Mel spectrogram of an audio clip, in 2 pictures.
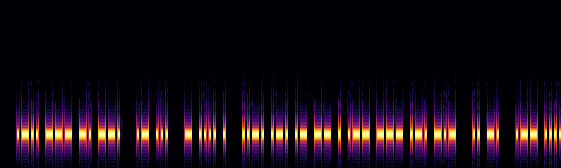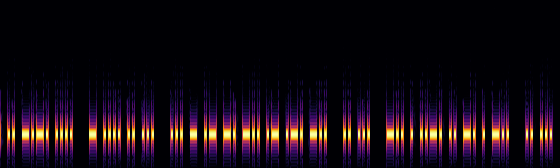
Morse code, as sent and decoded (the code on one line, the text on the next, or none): .-.. --- -. --. / .- ... / - .... / ..-. .-. .- -- . .-- --- .-. -.- / .. -. / .-- .... .. -.-. .... / - .... .. ... / ... - .- -. -.. .- .-. -.. / .. ... / -.. ..-. .. -. -.. / .. ...
LONG AS THE FRAMEWORK IN WHICH THIS STANDARD IS DEFINED IS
